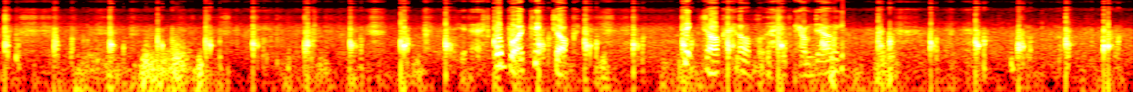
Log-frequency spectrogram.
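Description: Horse hooves clop steadily on a wet paved lane.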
